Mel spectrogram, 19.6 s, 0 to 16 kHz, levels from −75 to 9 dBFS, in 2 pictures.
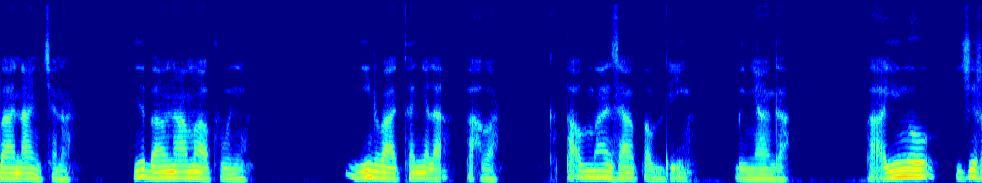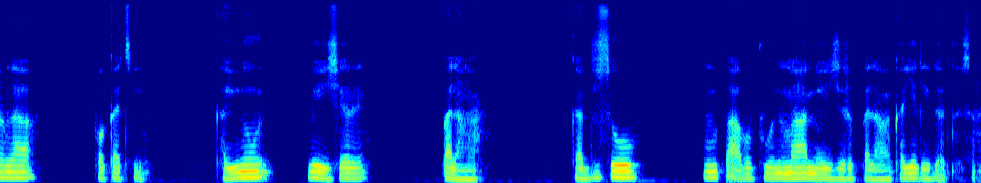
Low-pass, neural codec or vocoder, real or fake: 14.4 kHz; autoencoder, 48 kHz, 32 numbers a frame, DAC-VAE, trained on Japanese speech; fake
